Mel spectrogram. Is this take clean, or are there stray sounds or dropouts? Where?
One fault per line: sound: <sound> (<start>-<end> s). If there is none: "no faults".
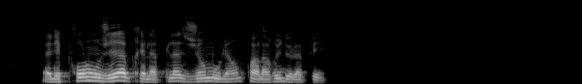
no faults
